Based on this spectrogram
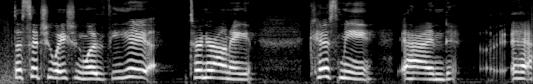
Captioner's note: stammering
